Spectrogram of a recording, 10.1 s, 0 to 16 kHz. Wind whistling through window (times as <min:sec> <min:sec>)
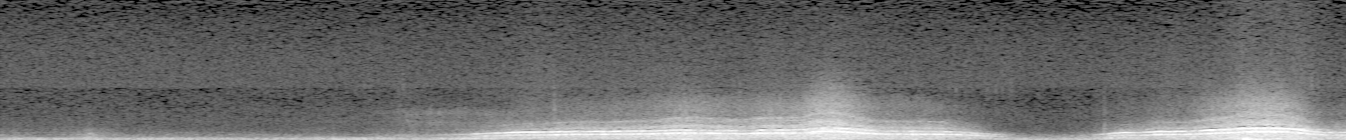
0:03.5 0:07.5, 0:08.3 0:10.0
